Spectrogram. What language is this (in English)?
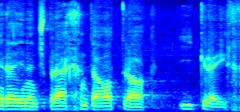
Swiss German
